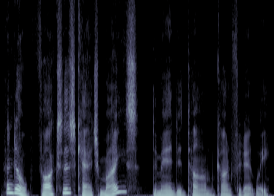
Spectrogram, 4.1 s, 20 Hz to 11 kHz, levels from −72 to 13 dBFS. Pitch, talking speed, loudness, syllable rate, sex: 135 Hz, 115 wpm, -18 LUFS, 3.7 syllables/s, male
